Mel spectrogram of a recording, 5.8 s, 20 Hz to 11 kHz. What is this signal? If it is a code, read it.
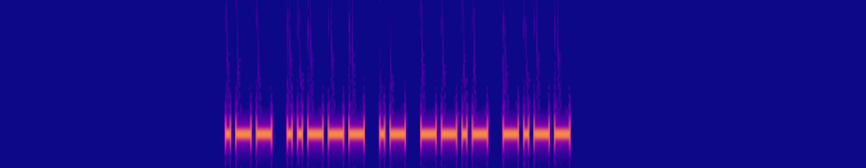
Morse code, heard as a keyed tone, about 36 wpm, 700 Hz. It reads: W2AQY
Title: USA Call Signs - 5 Characters - Repeated 3x - 35wpm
